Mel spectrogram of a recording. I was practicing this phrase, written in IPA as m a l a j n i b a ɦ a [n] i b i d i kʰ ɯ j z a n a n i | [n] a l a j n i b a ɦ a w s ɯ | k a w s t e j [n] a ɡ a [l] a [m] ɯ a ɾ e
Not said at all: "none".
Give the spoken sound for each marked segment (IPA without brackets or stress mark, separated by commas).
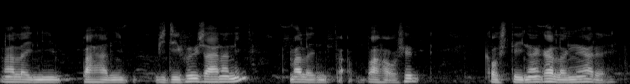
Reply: n, m, n, l, ŋ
